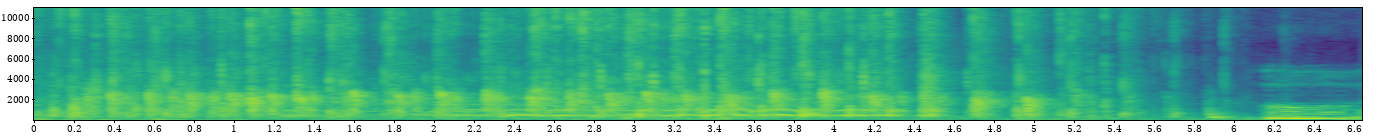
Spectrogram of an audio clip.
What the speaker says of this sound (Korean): 박수로 맞아주세요.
